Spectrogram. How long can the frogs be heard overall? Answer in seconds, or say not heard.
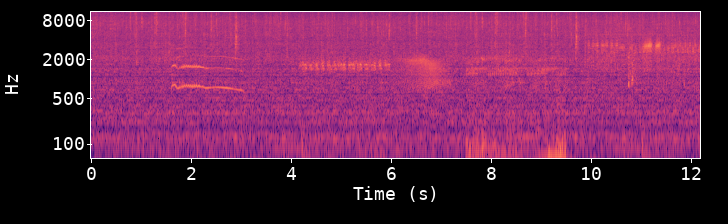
8 s.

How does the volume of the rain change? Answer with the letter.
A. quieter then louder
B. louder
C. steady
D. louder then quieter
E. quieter
C.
